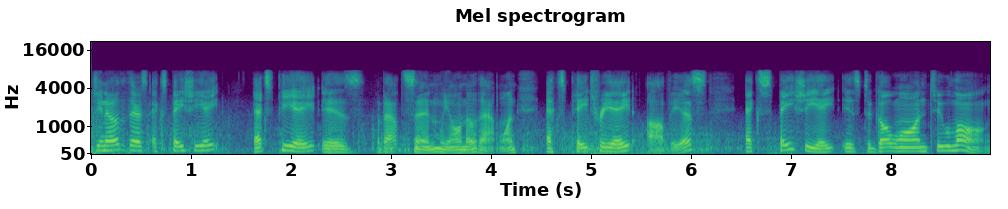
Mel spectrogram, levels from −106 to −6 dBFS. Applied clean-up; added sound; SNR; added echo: none; Thunder; 16 dB; none.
